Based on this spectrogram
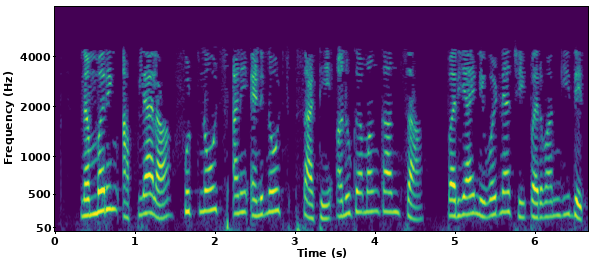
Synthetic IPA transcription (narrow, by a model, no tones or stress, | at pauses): nəmbəɾiŋɡapljalafuʈnoʈsaɽ̃iʔẽɳɖnoʈsːaʈiːʔənuɡamãŋkãnt͡sa | pəɾjajniʋəɽɳjat͡ɕiːpəɾʋaŋɡiːd̪et̪̚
